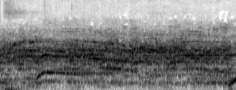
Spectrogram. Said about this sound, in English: Look at that crowd around the ship. Looks like we're being welcomed with a celebration, Captain.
